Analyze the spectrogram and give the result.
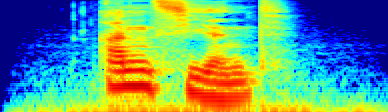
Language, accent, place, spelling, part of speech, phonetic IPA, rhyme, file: German, Germany, Berlin, anziehend, adjective / verb, [ˈanˌt͡siːənt], -ant͡siːənt, De-anziehend.ogg
- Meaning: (verb) present participle of anziehen; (adjective) 1. attractive, attracting 2. pleasing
